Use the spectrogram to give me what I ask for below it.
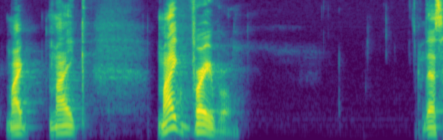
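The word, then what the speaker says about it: Vrabel: Mike Vil Mike Vabil. Mike Mike Vil, that's how you say it.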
